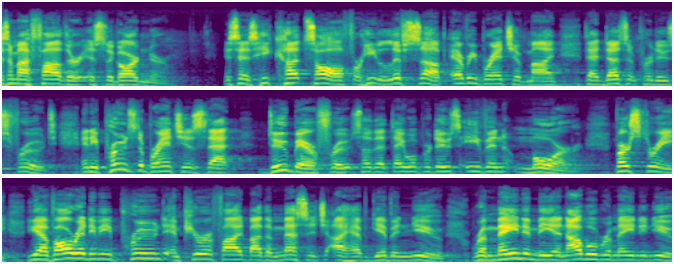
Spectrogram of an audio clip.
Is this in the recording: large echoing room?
yes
